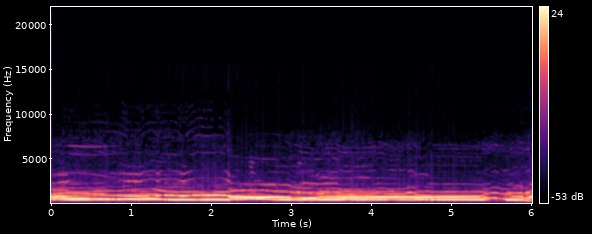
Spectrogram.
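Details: Wolf pack chorus howling to bond and communicate, multiple voices holding long drawn-out notes that slide slightly up and down, stacked in harmony, with one voice dropping sharply near the end.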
